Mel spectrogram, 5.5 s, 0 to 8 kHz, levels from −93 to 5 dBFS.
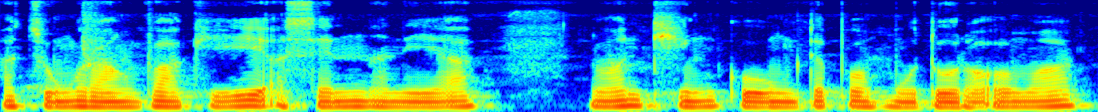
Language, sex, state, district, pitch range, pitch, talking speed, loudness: Mizo, male, Mizoram, Aizawl, 95-105 Hz, 100 Hz, 185 wpm, -17 LUFS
